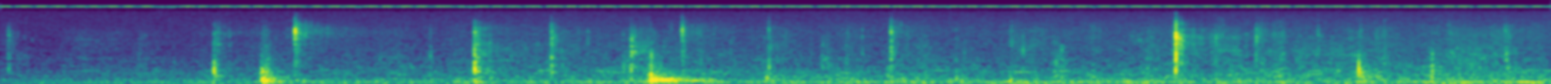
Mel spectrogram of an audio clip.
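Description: Wooden sticks clack together sharply.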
